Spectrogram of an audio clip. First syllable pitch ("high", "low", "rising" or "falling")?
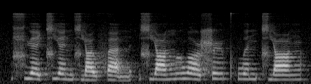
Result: falling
